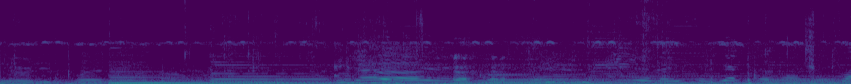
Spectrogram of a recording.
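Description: Background music with held notes over a steady low bass and a gliding, voice-like melody line.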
